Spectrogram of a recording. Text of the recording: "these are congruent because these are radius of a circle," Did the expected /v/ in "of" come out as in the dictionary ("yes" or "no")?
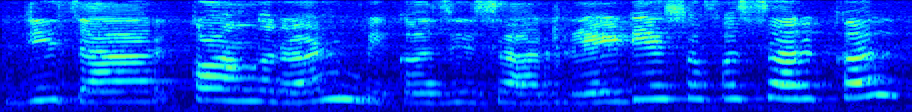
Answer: no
